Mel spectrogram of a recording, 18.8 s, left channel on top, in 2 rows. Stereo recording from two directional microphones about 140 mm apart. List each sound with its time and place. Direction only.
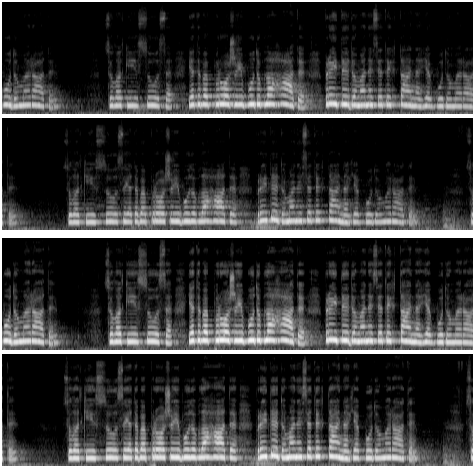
0.0 s music: 35° right (ahead or behind)
2.1 s music: 35° right (ahead or behind)
10.7 s music: 30° right (ahead or behind)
